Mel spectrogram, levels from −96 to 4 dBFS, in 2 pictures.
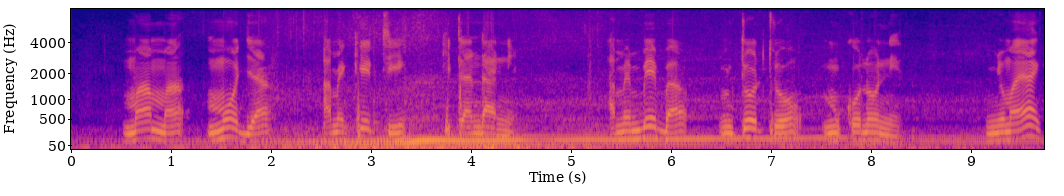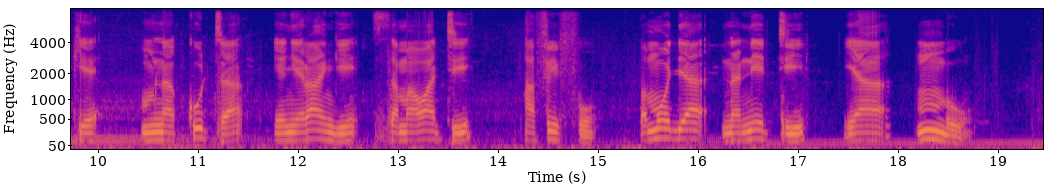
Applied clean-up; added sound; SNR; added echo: none; Walk, footsteps; 4 dB; none.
